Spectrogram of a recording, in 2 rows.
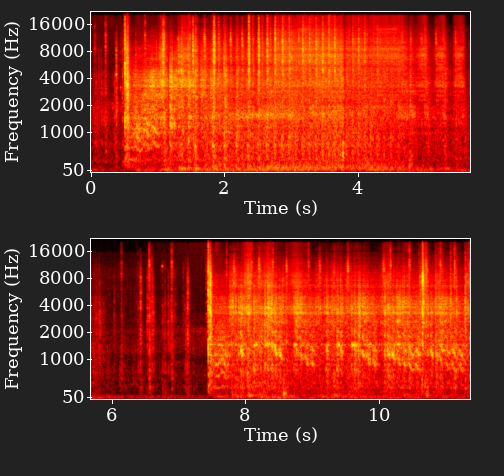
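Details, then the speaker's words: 1979 Ford F150 with modified 351, long abandoned, started after priming and brake cleaner: catches, runs rough and uneven, dies, refires, smoky; accelerator pump not moving, owner suspects carburetor or fuel pump, possibly clogged carburetor. "Starting to think we've got some issues with this carburetor or the fuel pump, one or the other."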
